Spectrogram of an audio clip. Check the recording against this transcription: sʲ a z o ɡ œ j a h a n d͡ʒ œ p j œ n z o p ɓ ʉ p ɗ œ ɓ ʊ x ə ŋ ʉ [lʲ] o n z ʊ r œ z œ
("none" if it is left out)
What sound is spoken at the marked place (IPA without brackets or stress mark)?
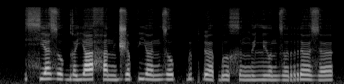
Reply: lʲ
